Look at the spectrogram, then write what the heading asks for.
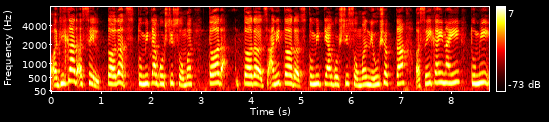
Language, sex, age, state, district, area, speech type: Marathi, female, 18-30, Maharashtra, Yavatmal, rural, spontaneous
